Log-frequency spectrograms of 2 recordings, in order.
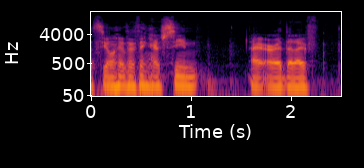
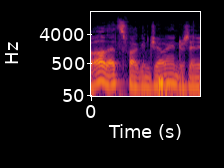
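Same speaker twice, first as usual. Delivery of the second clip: normal talking voice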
